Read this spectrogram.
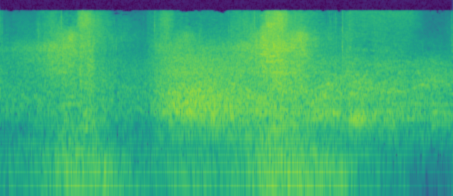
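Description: A fire spell whooshes and roars.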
